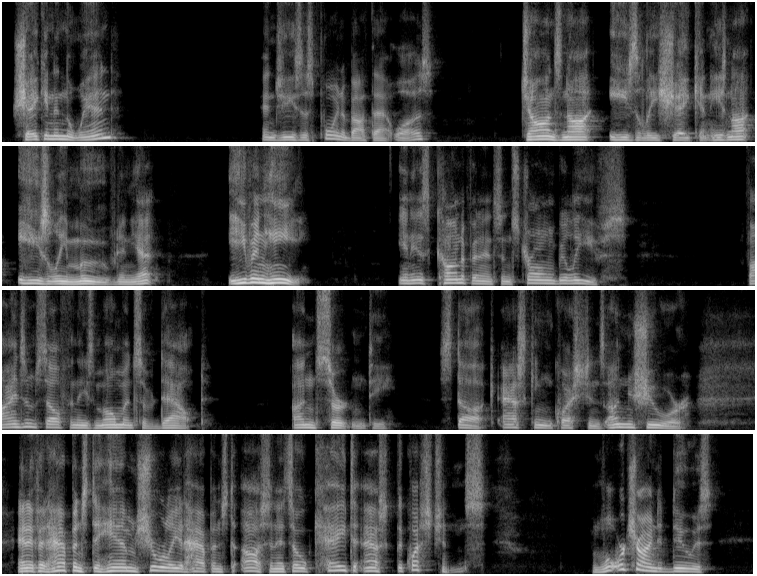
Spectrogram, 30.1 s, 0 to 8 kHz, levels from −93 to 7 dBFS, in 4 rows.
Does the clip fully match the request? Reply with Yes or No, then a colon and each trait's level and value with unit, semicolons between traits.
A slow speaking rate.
Yes: slow, 130 wpm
